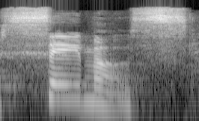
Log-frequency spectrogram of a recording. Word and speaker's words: Samos: same as the Amos I know you want to say they're the same as the Amos they're not the same as the Amos they're Samos Samos s m o so it's spelled like Amos but with an S okay okay um so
